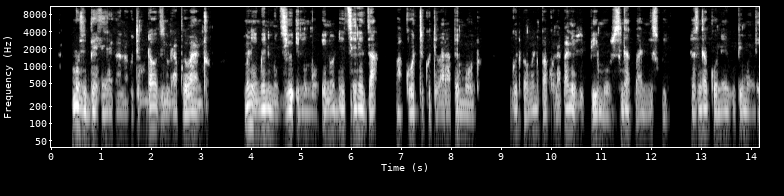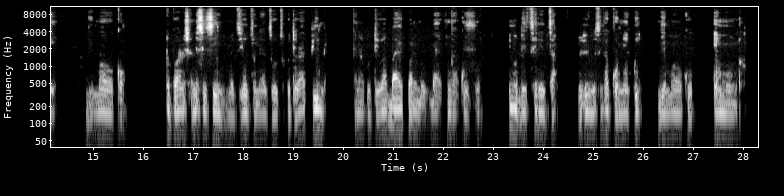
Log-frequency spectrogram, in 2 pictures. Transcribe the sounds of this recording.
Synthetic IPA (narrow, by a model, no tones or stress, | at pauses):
muʐibʱe̞ɦeɾakanakutimundaod͡zino̞rapwe̞ʋaːntʰu̥ | mune̞ɦimwe̞nimid͡zijo̞ʔirimoʔino̞ɗe̞t͡se̞ɾe̞d͡za | ʋakotikutiʋaɾape̞muːntʰu̥ | ɡuti̥pamwenipakonapane̞ʐipimoʐisiŋɡakwaniswi | ʐ̥isiŋɡakoneipimwaŋɡe | ŋɡemaoko | ndo̞poʋano̞ʃandisisenimed͡zijed͡zomujad͡zo̞d͡zokutiʋapina | kanakutiʋaɓaika̰nombokuɓaifuŋɡakuvura | ino̞ɓe̞t͡se̞ɾe̞d͡za | ʐinusiŋɡakone̞kwi | ŋɡe̞maoko̞ | e̞muːntʰu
